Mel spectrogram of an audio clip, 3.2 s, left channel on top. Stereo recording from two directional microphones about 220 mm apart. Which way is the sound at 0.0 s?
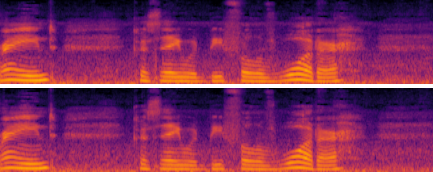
15° right (ahead or behind).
